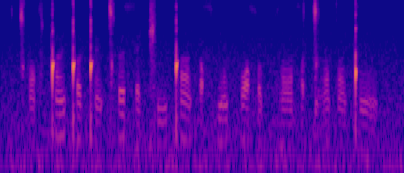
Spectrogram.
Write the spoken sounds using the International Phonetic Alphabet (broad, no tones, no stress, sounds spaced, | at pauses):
ǀʰ ɔ̃ sˤ ǃ ə̃ ǃ ʌ ǃ ɛ̃ ǀʰ ə s ɛ ǁ i ǃ ɑ̃ k ə sˤ ɡʷ ə̃ kʷʰ ɑ sˤ u kʷ zˤ ĩ sˤ ə ɡ͡ǀ ɑ̃ tˤ ə̃ ǃ ũ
